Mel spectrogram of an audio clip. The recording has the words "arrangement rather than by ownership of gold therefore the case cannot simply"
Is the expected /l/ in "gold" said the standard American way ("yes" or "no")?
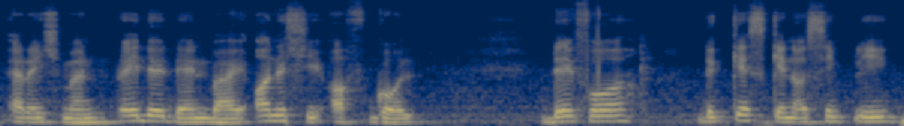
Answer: yes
